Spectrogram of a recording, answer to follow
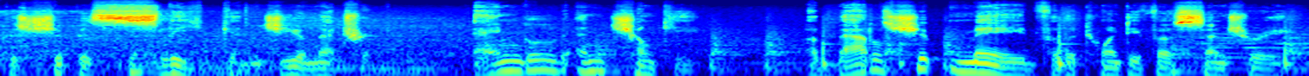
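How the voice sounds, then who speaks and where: Deep-voiced male drama narrator. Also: animated, normal speed. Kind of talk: scripted present-tense audio drama narration. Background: music.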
